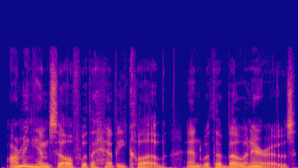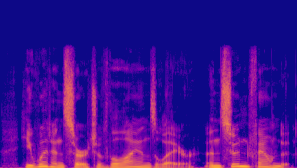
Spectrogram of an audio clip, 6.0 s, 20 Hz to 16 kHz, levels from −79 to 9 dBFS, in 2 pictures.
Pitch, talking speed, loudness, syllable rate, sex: 140 Hz, 240 wpm, -18 LUFS, 5.3 syllables/s, male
